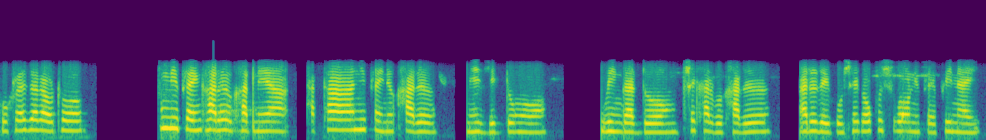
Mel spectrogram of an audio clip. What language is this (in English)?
Bodo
